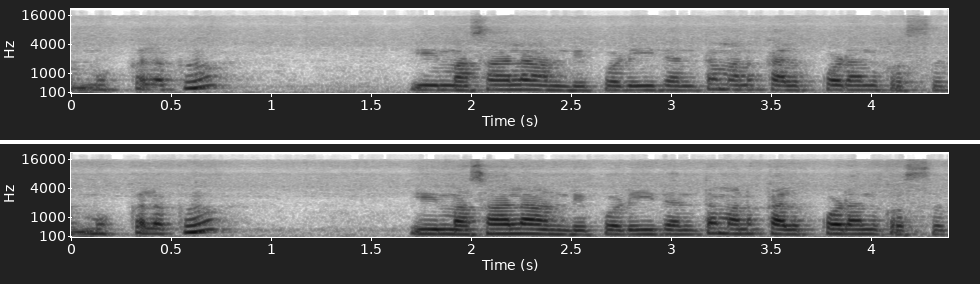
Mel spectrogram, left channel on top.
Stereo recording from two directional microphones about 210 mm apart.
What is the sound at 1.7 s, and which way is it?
A woman's voice, 35° right (ahead or behind).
